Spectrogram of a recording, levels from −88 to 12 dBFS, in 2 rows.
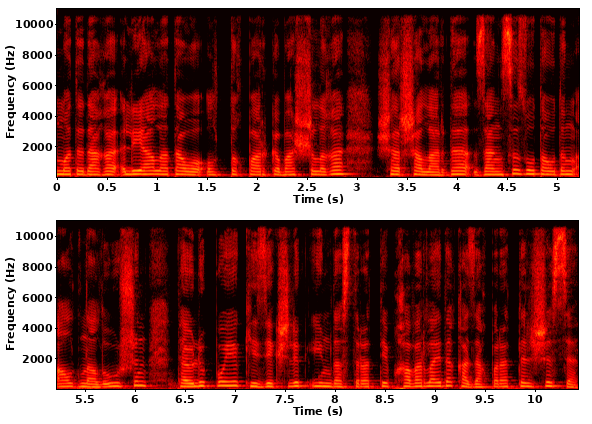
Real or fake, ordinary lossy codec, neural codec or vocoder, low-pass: real; none; none; none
